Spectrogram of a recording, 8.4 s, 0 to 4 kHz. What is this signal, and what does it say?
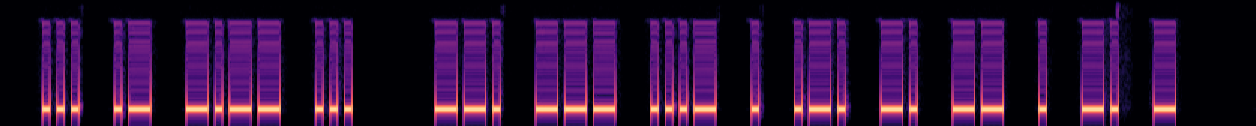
Morse code, heard as a keyed tone, about 25 wpm, spaced as for 20 wpm, 550 Hz. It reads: SAYS GOVERNMENT
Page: news headlines in morse code at 20 wpm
